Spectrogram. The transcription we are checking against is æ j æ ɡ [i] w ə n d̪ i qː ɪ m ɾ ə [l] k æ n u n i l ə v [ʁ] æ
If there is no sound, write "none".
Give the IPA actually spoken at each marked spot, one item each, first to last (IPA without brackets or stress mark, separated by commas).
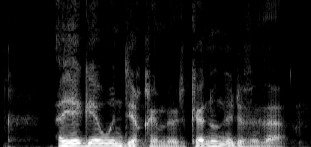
æ, l, ð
